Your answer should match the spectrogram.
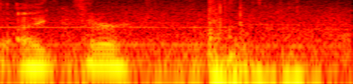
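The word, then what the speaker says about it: Eikthyr: I think that's actually I think you pronounced this ikur I've been calling him an ether but I think it's ikur I think he's been whining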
